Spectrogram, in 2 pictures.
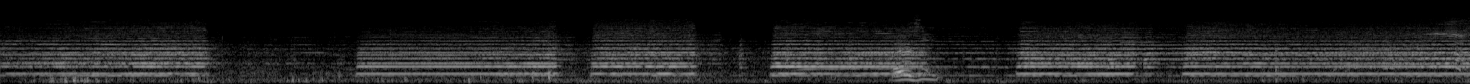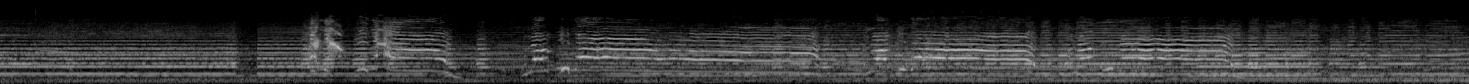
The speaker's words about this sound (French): Les Pitivériens se sont précipités hors de chez eux pour aller klaxonner dans le centre de la ville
